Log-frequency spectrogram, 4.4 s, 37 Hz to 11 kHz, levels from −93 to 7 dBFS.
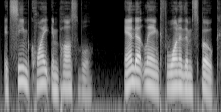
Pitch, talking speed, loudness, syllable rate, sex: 125 Hz, 150 wpm, -17 LUFS, 5.0 syllables/s, male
